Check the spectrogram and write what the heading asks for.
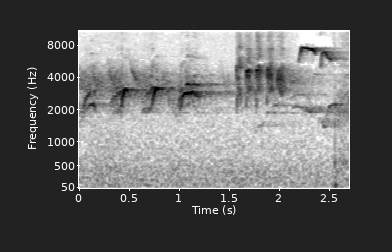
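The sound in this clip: Birds chirp and tweet in a string of high, bright calls, a few spaced notes first, then a quicker run of chirps and a higher, thin note near the end, with nothing else heard.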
